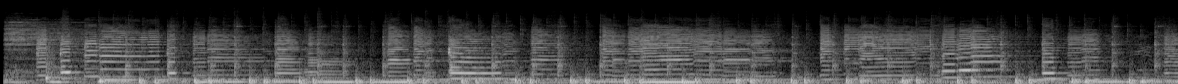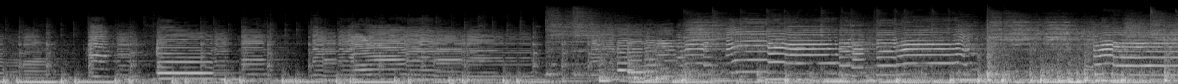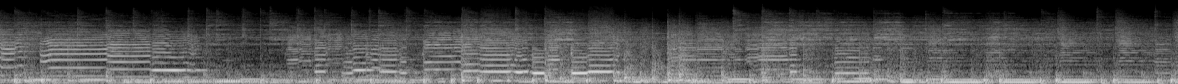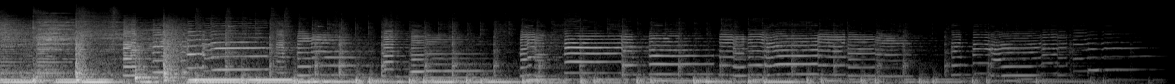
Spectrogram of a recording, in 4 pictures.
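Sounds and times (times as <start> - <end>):
bossa nova music: 0.0 - 47.0.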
